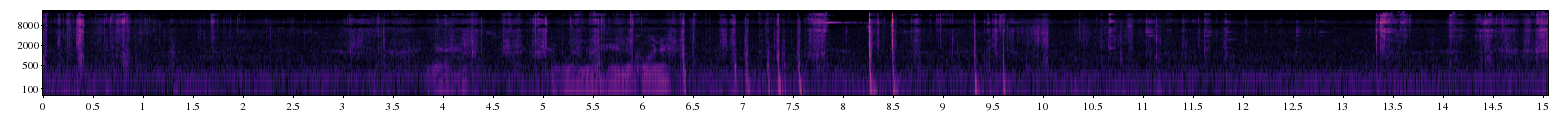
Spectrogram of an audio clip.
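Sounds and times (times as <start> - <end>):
pry bar scraping roofing nails: 3.3 - 10.1.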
